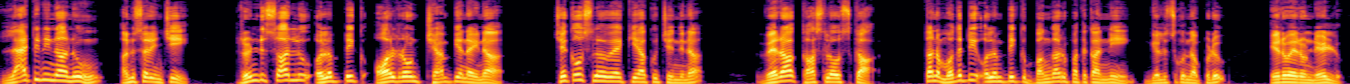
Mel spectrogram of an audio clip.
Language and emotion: Telugu, neutral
